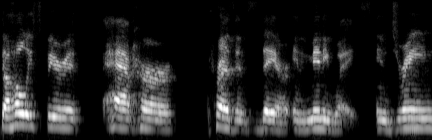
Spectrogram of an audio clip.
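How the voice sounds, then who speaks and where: A woman's normal speaking voice, fairly low in pitch, with fairly even intonation. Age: 40s. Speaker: talk show host. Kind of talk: casual chat.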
